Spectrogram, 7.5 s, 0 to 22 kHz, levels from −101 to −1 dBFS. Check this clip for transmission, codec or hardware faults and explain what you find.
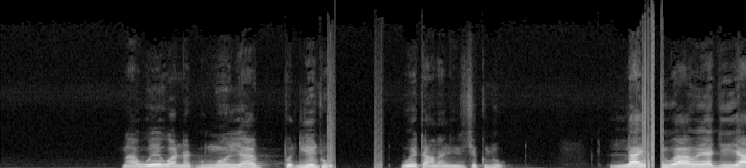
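Two hardware dropouts are audible in the speech. Both are an intermittent contact fault. The first runs from 3.27 to 3.81 s, with the line open for about 0.40 s. The second runs from 6.42 to 6.63 s, open for about 0.17 s. A loose cable or plug briefly loses connection, so the signal path breaks. The speech drops out abruptly. Crackle marks each edge as the contact scrapes open and shut. Faint hiss fills the gap.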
